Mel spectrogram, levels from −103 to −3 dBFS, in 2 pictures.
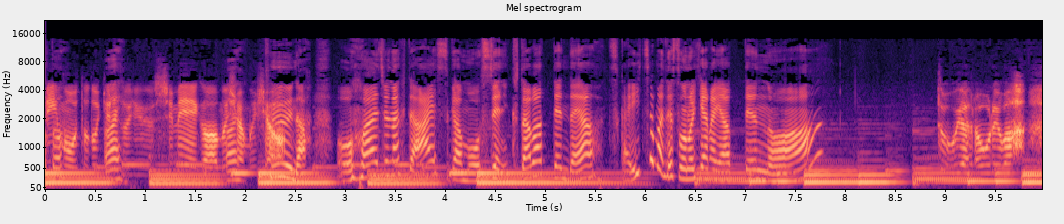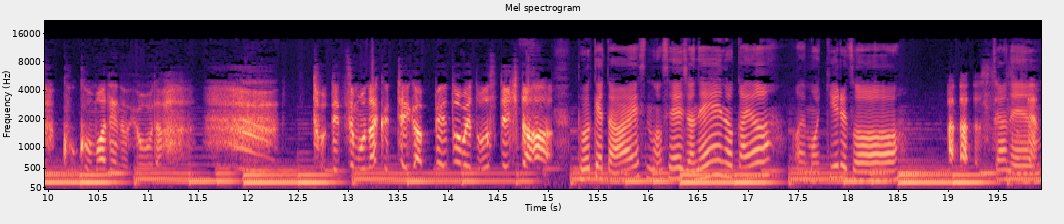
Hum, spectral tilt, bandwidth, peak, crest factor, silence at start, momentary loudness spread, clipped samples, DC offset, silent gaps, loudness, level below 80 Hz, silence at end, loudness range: none; -5.5 dB/octave; 14.5 kHz; 0 dBFS; 20 dB; 0 s; 9 LU; under 0.1%; under 0.1%; none; -19 LUFS; -66 dBFS; 0 s; 4 LU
